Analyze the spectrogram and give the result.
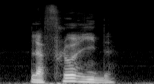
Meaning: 1. Florida (a state of the United States) 2. Florida, Florida Peninsula (the peninsula which makes up most of the state of Florida, United States)
- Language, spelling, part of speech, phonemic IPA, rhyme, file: French, Floride, proper noun, /flɔ.ʁid/, -id, Fr-Floride.ogg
